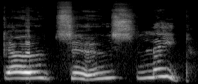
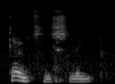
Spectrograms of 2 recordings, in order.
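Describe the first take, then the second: First: It is said loudly with a raised voice. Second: It is said calmly at normal volume. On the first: "He actually said" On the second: "I don't think Big Mouse just said"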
